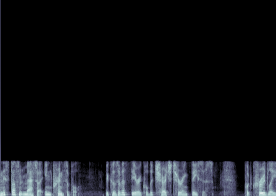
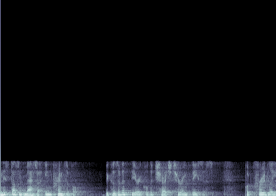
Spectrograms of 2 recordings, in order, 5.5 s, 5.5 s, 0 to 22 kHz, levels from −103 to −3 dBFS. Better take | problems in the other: first | room echo; dies away in 0.9 s

